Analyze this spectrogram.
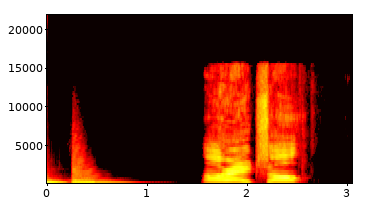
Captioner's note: music stops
